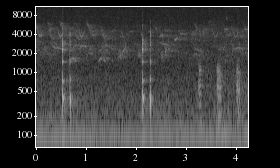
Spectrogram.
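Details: A western capercaillie in the Orobie Valtellinesi park during its breeding-season courtship display gives two pairs of sharp, hollow double clicks about 1.5 s apart, then softer knocks, as small songbirds chatter behind.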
